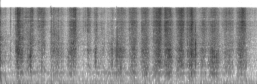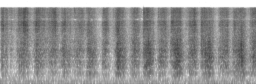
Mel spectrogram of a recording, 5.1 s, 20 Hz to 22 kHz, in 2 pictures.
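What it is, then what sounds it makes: Foam scrub sponge being scratched. Fingertips rub and scratch the ridged surface of a small, solid, yellow textured polymer foam Scrub Daddy puppy sponge held in both hands. About 25 quick, dry rasping strokes follow one another in a steady rhythm, bright and scratchy with almost no low end and no ring after each stroke.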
